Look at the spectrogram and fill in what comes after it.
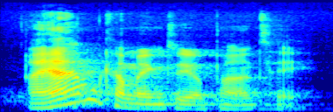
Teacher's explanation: emphasised the am coming instead of saying I'm coming to your party.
